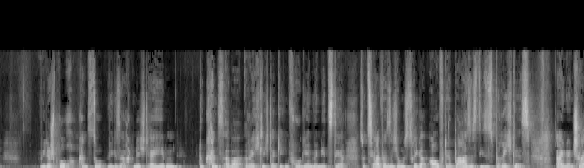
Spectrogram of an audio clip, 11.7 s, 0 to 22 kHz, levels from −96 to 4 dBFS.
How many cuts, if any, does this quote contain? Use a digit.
0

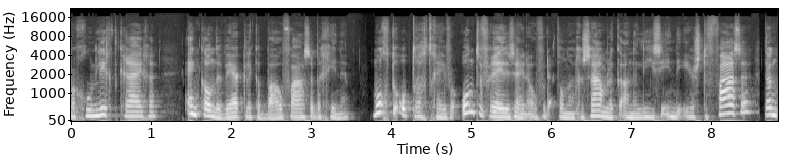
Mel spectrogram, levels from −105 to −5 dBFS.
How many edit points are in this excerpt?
1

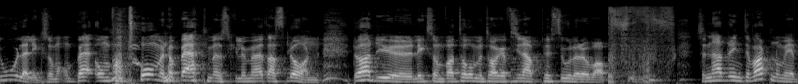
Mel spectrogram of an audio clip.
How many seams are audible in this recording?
2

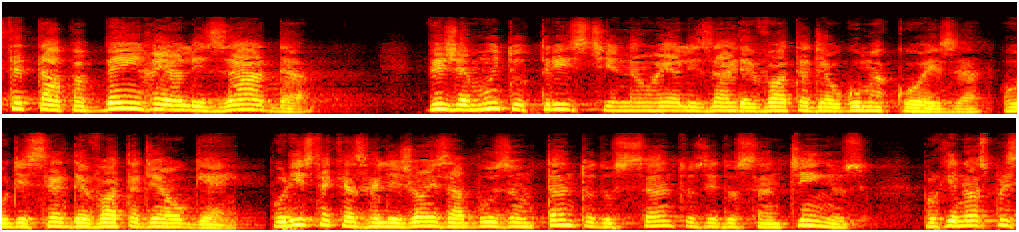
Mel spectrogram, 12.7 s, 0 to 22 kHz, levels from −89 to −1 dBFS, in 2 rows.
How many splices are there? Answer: 3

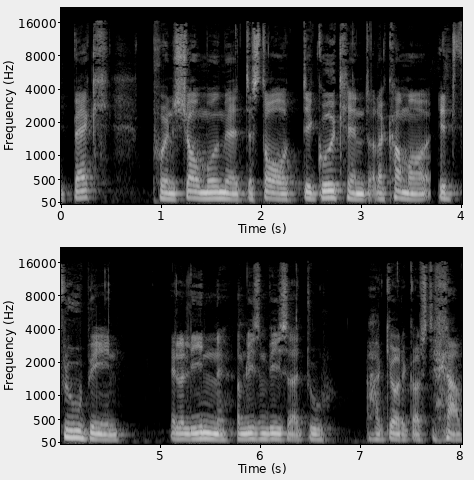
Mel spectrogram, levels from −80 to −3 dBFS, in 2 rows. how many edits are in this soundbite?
3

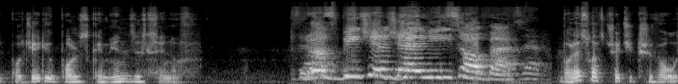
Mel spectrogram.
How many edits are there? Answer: 2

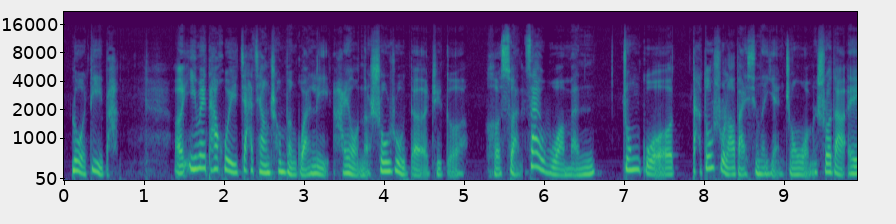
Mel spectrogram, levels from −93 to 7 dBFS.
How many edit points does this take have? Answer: 1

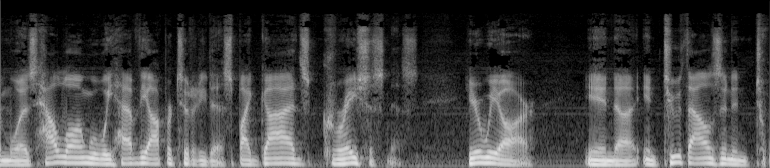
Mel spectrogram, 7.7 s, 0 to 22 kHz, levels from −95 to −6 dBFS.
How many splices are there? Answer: 2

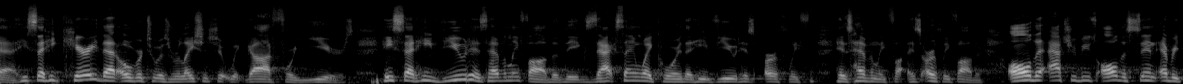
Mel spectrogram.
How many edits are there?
0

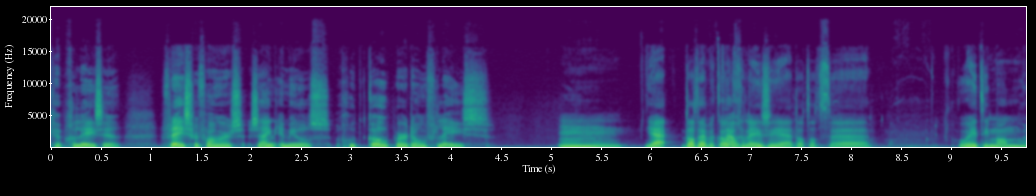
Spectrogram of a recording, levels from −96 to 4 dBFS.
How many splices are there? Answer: 0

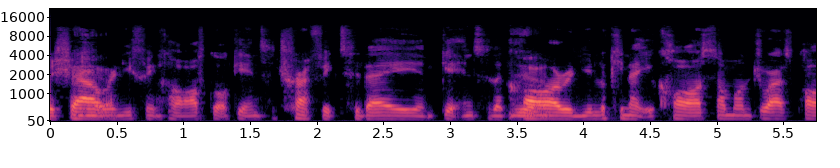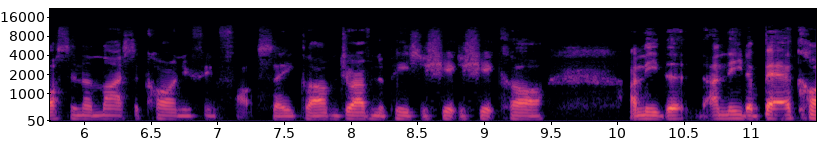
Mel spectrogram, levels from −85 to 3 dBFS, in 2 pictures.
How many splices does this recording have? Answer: 3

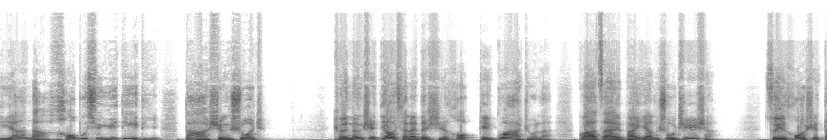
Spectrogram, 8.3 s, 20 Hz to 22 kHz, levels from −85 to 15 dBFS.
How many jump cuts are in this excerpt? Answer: 0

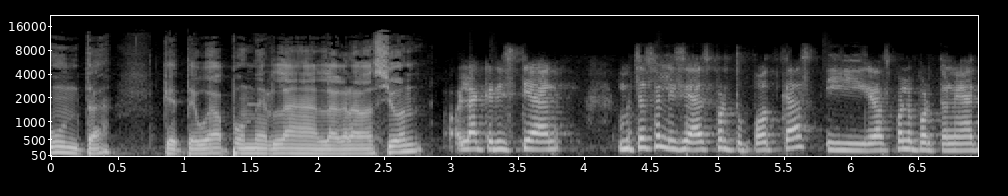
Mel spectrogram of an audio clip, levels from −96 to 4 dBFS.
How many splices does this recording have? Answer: 1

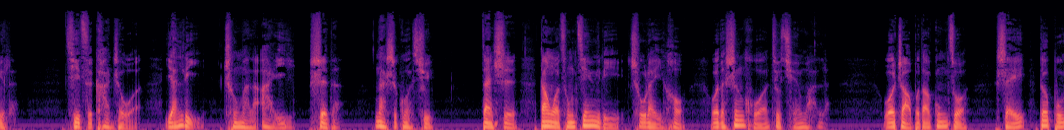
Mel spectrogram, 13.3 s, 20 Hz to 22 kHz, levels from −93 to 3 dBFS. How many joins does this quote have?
1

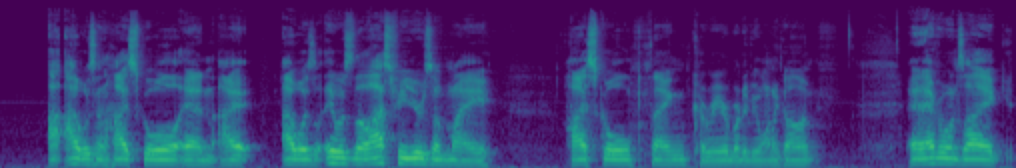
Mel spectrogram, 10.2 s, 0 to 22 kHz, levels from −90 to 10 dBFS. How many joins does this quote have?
0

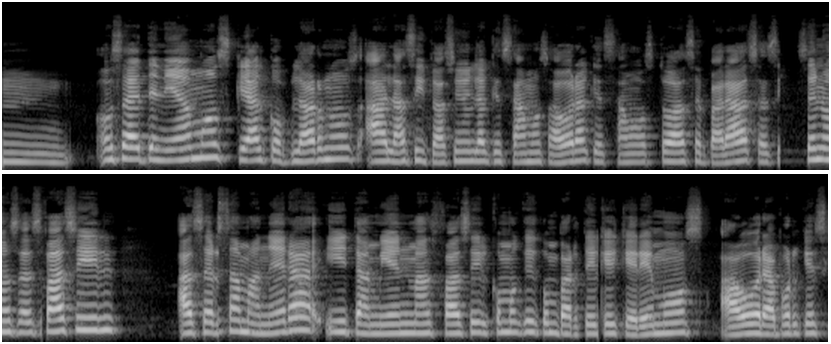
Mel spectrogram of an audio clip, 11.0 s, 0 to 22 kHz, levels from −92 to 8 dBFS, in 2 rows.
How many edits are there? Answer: 4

